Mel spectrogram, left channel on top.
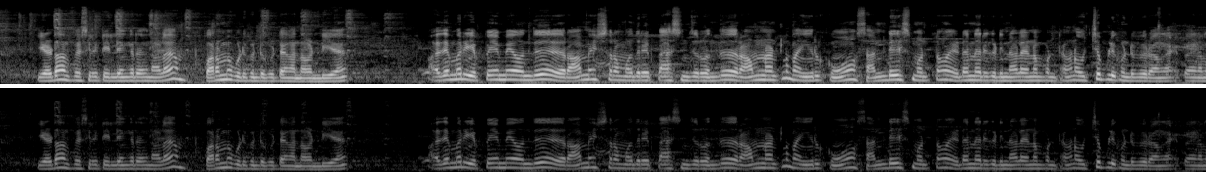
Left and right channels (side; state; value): right; quieter; 18.0 dB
